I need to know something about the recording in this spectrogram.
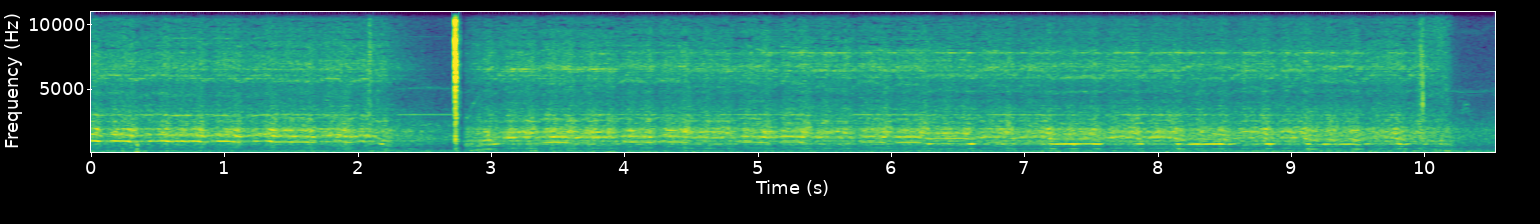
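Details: Mazda RX-8 rotary, previously shut off before warming up, on jumper with low fuel: long even cranking with steady starter whine and uneven chuffing that never catches; flooded rotary, cranks but won't start.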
